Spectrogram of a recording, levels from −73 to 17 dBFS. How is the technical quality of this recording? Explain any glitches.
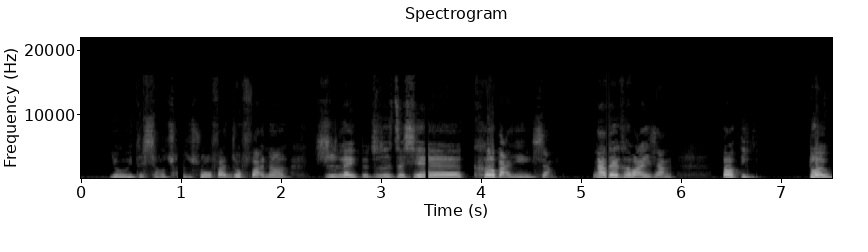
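The speech has two brief dropouts. At 0.96 s and 3.43 s it cuts to silence for 63 ms and 40 ms, then picks up again. This is likely a Bluetooth stall: interference delayed packets, the headphone buffer emptied, and playback paused until retransmissions arrived.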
